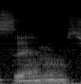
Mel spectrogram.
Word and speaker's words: Siems: How do you spell it? – S-I-E-M-S. Sims? – Sims? Sims, sure.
